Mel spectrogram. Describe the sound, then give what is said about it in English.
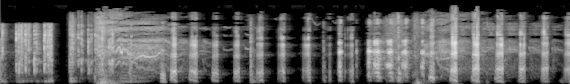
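Loud, rapid clattering of a computer keyboard being typed on, sharp clicky keystrokes in quick irregular bursts, with no talking. “Most obnoxious keyboard, bro.”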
